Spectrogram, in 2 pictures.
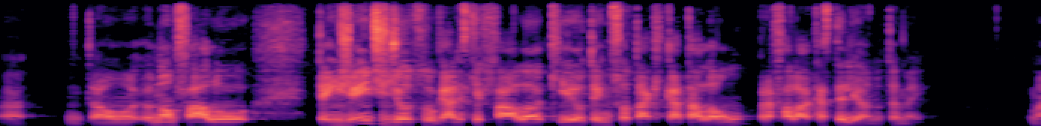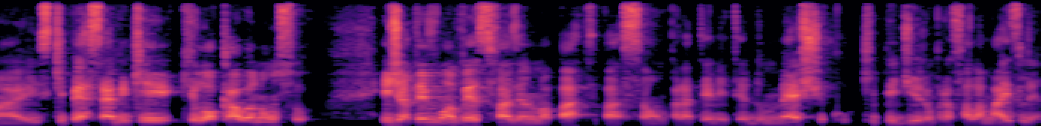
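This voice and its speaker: On a very clean recording with a silent background, a man talks at a fairly quick pace. He has a fairly high pitch and a normal speaking voice. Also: ordinary pitch variation. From Brazil. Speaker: football journalist. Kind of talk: casual chat. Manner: fast.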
